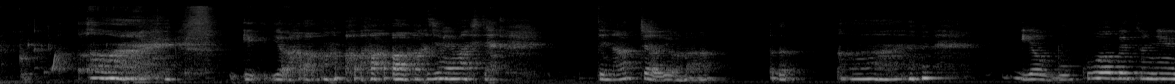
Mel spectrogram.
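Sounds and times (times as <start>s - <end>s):
person getting into hot bath water, water swishing and sloshing: 0.0s - 6.0s
speech: 0.9s - 5.1s, 6.0s - 9.5s, 10.2s - 11.7s.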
